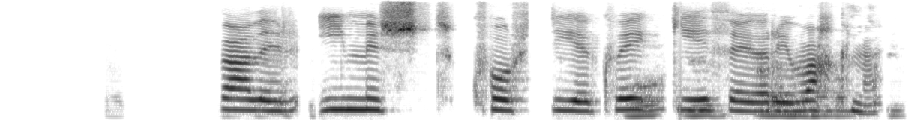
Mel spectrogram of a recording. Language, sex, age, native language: Icelandic, male, 14, Icelandic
